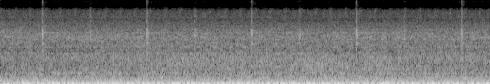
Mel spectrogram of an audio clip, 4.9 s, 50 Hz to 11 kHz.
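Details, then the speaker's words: 2nd gen Dodge Ram at idle: turn signal clicks sharply about once a second, blinking slow at times; owner suspects the flasher relay is going bad, replaced with an LED flasher. "So my turn signal's kind of slow at times."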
